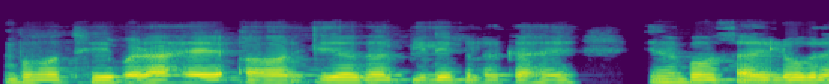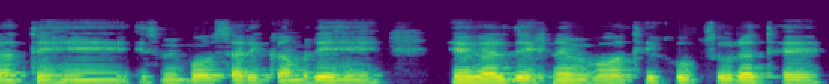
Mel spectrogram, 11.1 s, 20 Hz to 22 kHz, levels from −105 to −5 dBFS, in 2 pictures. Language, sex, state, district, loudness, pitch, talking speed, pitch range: Hindi, male, Bihar, Saran, -17 LUFS, 125 Hz, 165 wpm, 120-125 Hz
